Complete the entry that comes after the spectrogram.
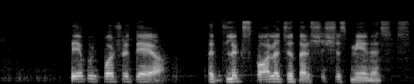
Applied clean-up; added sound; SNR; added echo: neural mask model RNNoise.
